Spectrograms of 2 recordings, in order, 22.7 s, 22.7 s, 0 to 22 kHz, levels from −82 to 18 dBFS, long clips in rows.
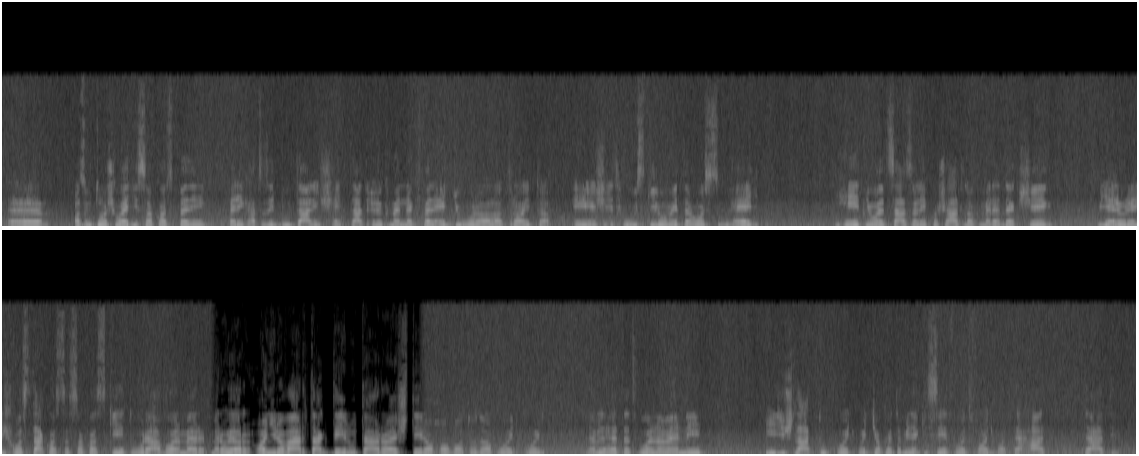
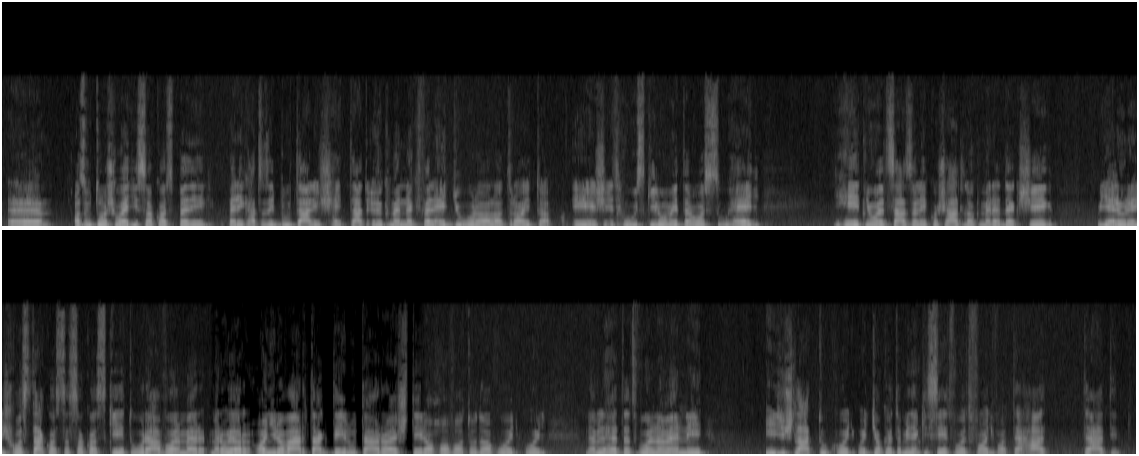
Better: second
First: hiss; loud; until 13 s and from 16 s on; 10 dB below the speech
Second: hiss; faint; until 13 s and from 16 s on; 25 dB below the speech

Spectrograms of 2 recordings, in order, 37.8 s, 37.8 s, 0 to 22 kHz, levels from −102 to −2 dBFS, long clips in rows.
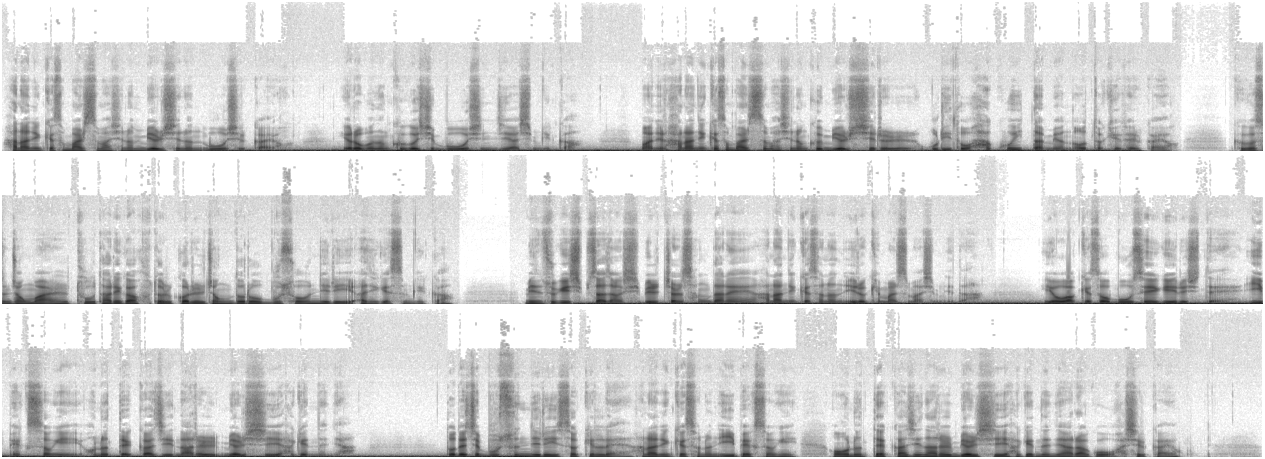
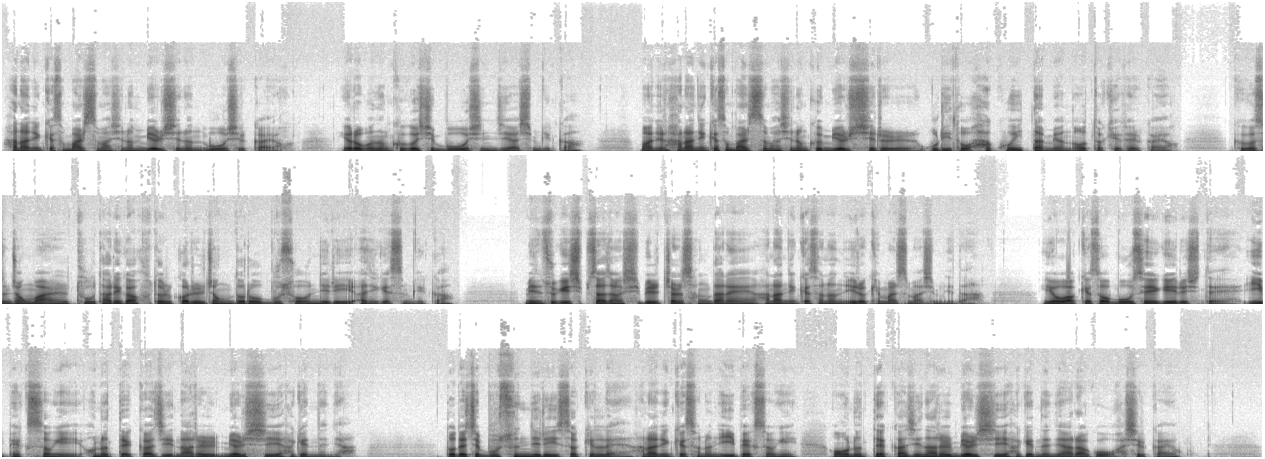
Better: second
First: wind noise on the microphone; occasional gusts; from 2 to 11 s and from 18 to 30 s; 15 dB below the speech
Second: none

